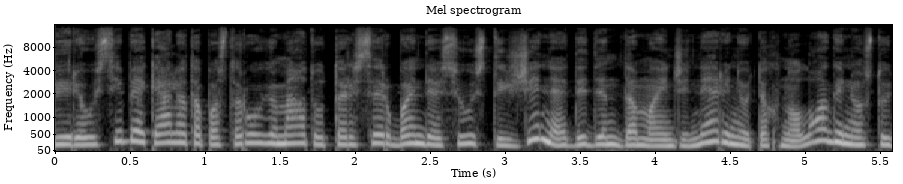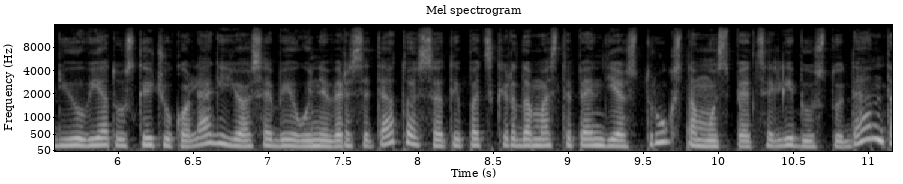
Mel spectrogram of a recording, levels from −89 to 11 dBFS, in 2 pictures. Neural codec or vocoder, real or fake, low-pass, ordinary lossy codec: none; real; 14.4 kHz; MP3, 96 kbps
